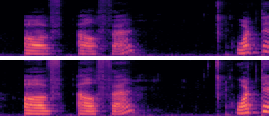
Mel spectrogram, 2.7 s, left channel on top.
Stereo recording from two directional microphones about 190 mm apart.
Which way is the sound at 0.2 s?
45° right (ahead or behind).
